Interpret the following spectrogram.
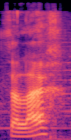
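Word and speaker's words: תֵּלֵךְ: Then here is a Shewa under the closing kaf, but it is silent because it is the last letter. Hence, Thelech, which means you will go.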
